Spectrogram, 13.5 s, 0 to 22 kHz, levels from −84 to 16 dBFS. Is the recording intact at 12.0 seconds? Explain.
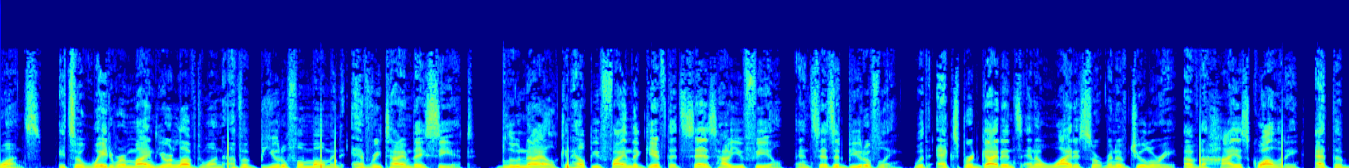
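No. A loud pop hits at 12.0 s, lasting about 0.02 s, just after "assortment of jewelry of". It is a single sharp click, around 20 dB above the speech, which continues beneath it. A sudden voltage spike, likely from a switch, plug or static discharge, caused it.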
